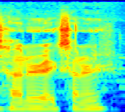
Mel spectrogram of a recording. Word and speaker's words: Hunter x Hunter: He pronounced the x in Hunter x Hunter. Well, if you're a real fan, you don't really do that, but I mean, some people do.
